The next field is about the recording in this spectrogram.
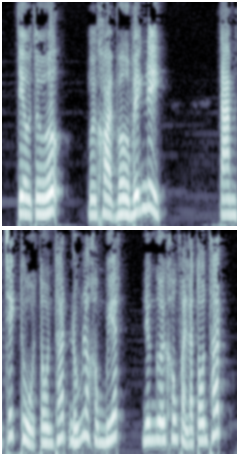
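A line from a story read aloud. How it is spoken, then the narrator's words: Harsh, clipped tone. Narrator (Vietnamese): gằn giọng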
